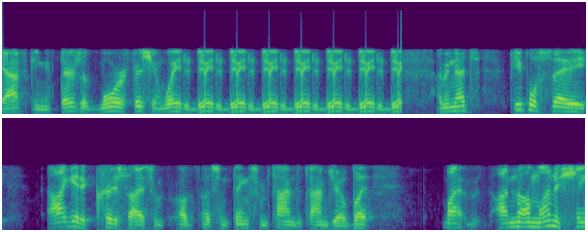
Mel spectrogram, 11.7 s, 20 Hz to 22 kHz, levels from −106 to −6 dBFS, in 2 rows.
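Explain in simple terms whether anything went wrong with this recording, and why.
Several things went wrong. The whole recording passed through the G.723.1 codec, an old internet-phone codec that squeezes speech very hard. Only a narrow band of roughly 250 Hz to 3.7 kHz survives, so the speech sounds muffled and hoarse, with smeared consonants.

VoIP packet loss concealed by the speech codec occurs twice: at 0.68–0.75 s, between "asking if" and "a more efficient way", and at 7.70–7.76 s, between "I get criticized from" and "of some things from". Each gap fits about 30 ms of missing audio. The decoder filled it by guessing from the preceding sound, producing a brief buzzy or noisy smear.

From 2.02 to 3.99 s, right after "more efficient way to" and before "I mean that's people", there is a broken-record loop. A chunk of about 0.32 s plays six times back to back. The likely cause is that the stream stalled and kept resending its last piece, so the speech that belonged in that stretch is lost.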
